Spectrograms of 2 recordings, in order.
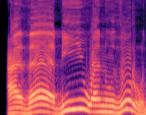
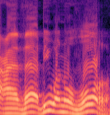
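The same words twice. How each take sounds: First: "Azabi wa nuzur" slow, both z as light dh; high, drawn-out "Azabi wa nuzur" with light dhal; thin dhal. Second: "nuzur" thickened to a dark "nuzhor"; mistaken heavy zha. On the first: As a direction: keep "nuzur" thin at the tongue tip. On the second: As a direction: darken the last syllable of "azabi wa nuzur". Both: Shown as a demonstration. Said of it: "jangan dibaca".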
